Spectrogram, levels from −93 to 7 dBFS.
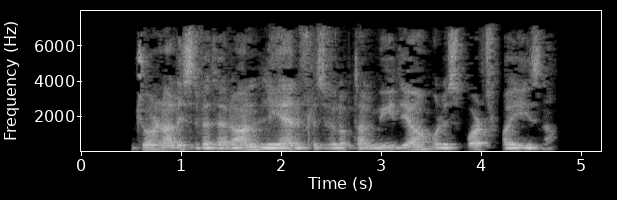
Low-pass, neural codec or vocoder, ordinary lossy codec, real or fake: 7.2 kHz; none; MP3, 32 kbps; real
